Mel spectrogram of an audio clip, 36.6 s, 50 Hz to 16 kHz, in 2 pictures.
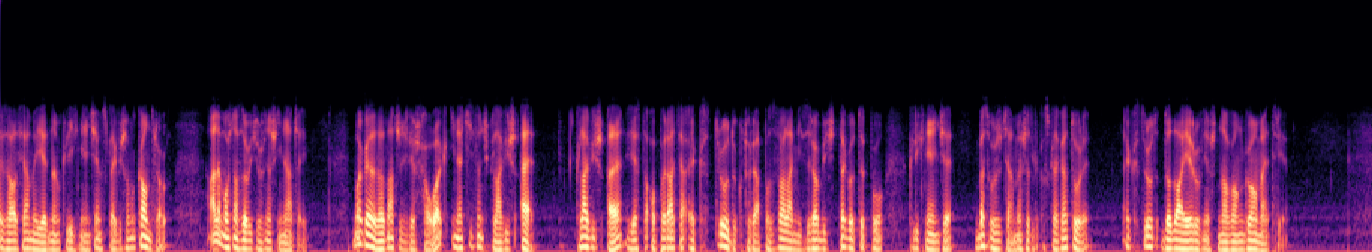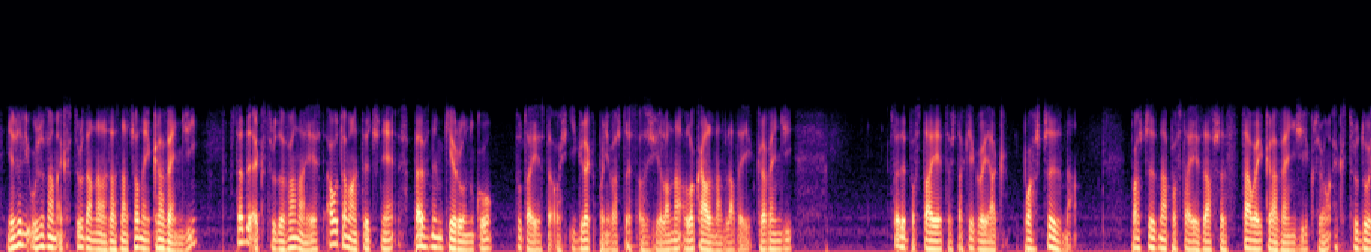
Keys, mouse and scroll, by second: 0.3 ctrl+click, 1.1 ctrl+click, 4.3 right click, 7.6 e, 14.3 click, 15.2 e, 16.2 e, 16.8 click, 19.3 right click, 19.5 right click, 20.3 shift+right click, 22.3 e, 31.5 click, 32.3 middle click, 32.7 z, 33.1 middle click, 35.5 right click, 35.9 shift+right click.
